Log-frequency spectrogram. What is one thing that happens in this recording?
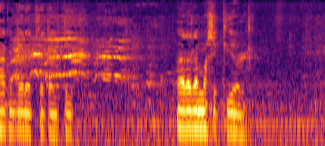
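A plastic wire connector clicks into place.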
